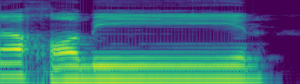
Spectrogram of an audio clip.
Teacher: ایک الف کے برابر کھینچنا ہے، خا کو موٹا کرنا ہے، یا ساکن سے پہلے زیر ہے، حروف مدہ یا ہے، ایک الف کے برابر کھینچنا ہے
